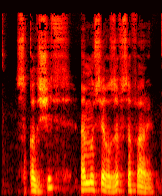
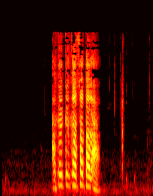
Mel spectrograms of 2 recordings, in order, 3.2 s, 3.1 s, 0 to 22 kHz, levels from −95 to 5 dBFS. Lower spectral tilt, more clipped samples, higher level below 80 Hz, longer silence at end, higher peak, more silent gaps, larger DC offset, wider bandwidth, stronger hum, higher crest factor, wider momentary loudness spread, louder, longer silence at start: first, -3.5 dB/octave vs -1.5 dB/octave; neither; about the same, -66 dBFS vs -68 dBFS; second, 0.2 s vs 0.6 s; second, -8 dBFS vs 0 dBFS; neither; neither; first, 17 kHz vs 11.5 kHz; neither; about the same, 18 dB vs 22 dB; second, 9 LU vs 15 LU; second, -26 LUFS vs -19 LUFS; second, 0.35 s vs 1.05 s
